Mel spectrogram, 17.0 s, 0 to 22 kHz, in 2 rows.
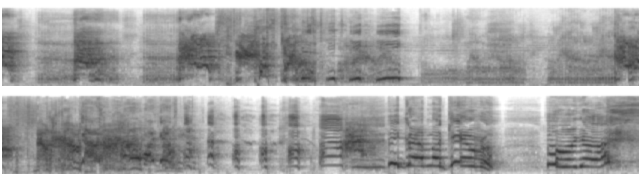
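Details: A 4 lb Chihuahua named Leon, two years old, defends his T-bone steak bone and intimidates Gza-gza, a fawn Doberman. Rumbling growls give way to rapid, rising yipping barks near the end, with a person talking excitedly throughout.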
